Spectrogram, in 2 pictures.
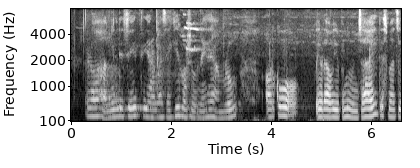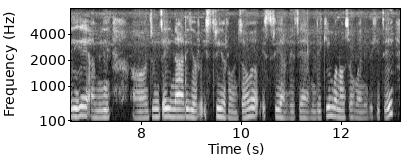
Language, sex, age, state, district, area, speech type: Nepali, male, 18-30, West Bengal, Kalimpong, rural, spontaneous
